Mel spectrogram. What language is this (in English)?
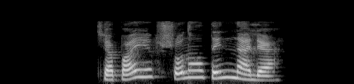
Mari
